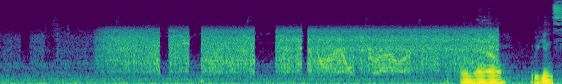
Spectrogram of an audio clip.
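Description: A handheld radio hisses with static from its small speaker.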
